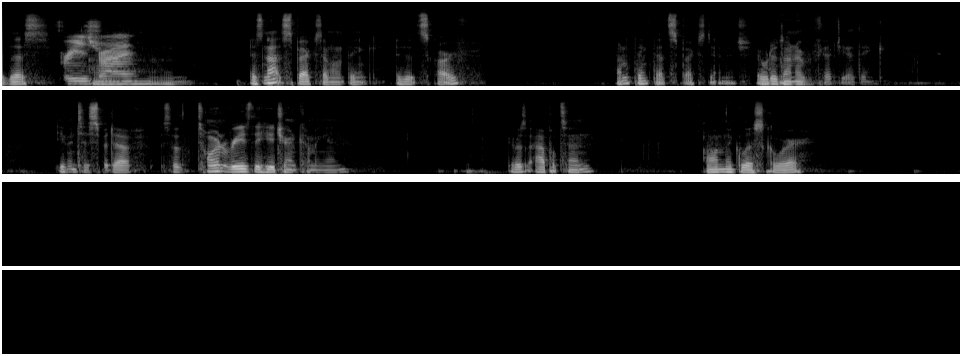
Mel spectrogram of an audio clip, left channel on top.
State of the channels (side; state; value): right; silent; digital silence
